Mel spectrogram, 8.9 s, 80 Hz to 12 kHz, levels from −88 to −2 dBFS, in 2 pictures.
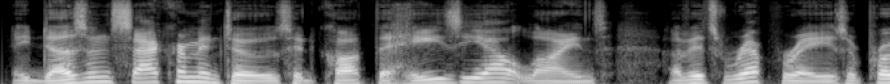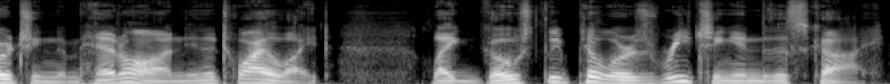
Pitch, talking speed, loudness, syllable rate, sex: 125 Hz, 175 wpm, -18 LUFS, 5.0 syllables/s, male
